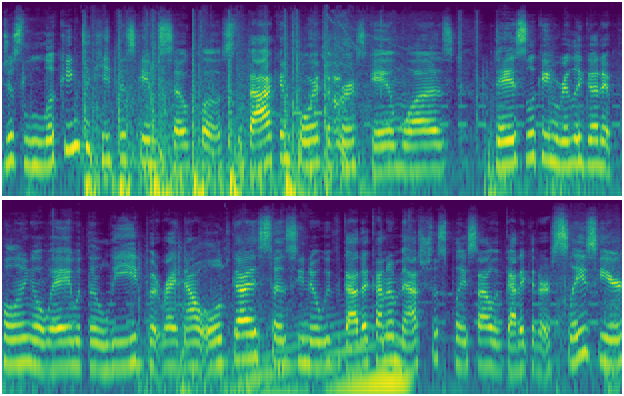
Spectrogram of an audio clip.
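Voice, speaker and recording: Fairly high-pitched woman with ordinary pitch variation and hardly any pauses, music in the background. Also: moderate pace. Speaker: esports caster. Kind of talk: live commentary. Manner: animated.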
